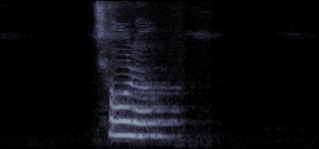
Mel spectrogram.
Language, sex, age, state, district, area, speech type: Hindi, female, 18-30, Madhya Pradesh, Narsinghpur, rural, read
